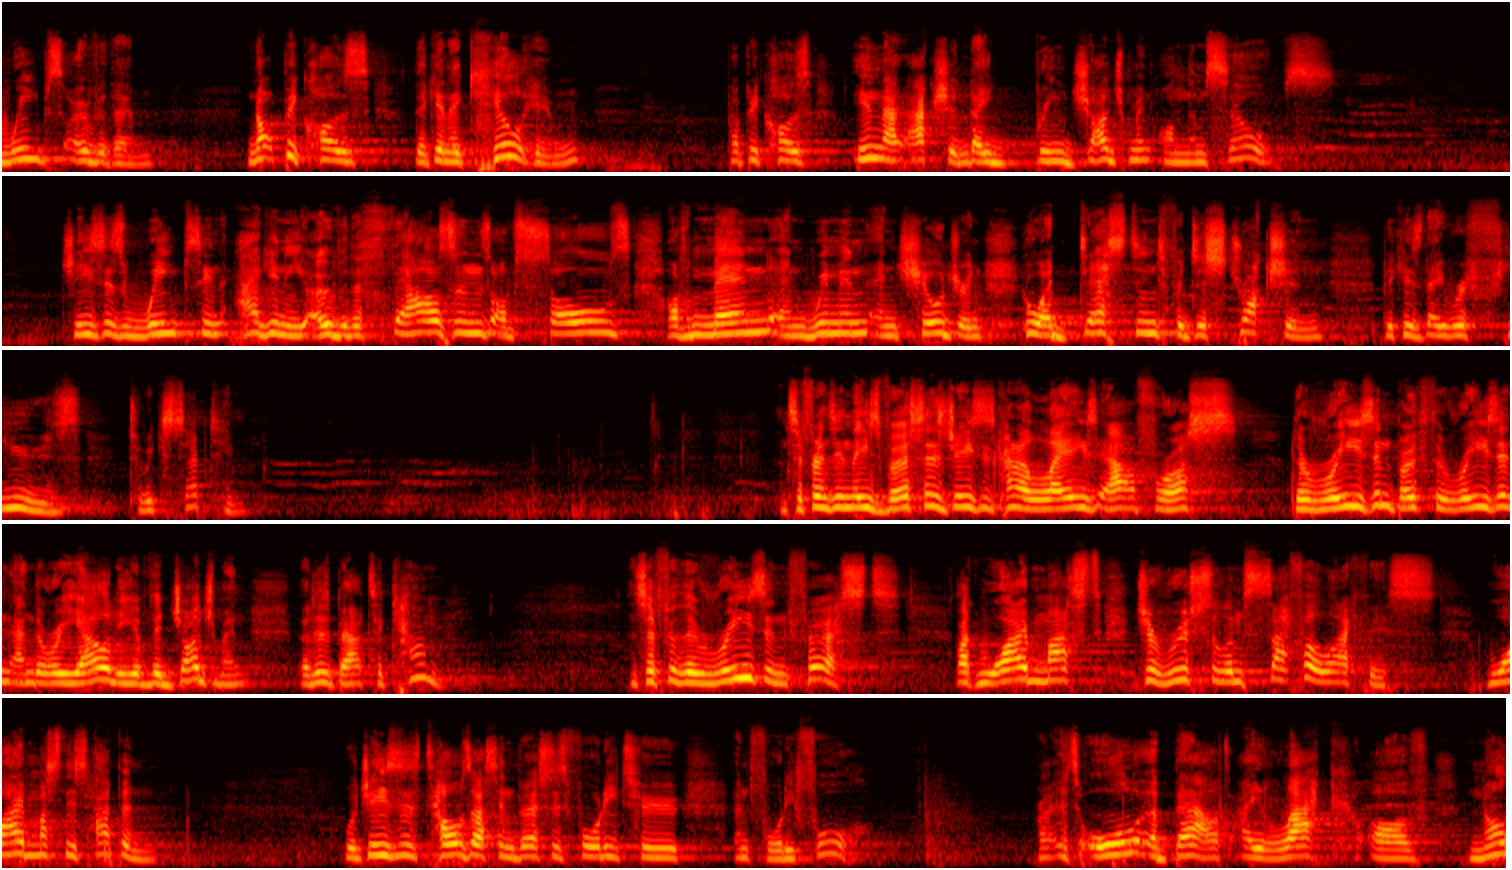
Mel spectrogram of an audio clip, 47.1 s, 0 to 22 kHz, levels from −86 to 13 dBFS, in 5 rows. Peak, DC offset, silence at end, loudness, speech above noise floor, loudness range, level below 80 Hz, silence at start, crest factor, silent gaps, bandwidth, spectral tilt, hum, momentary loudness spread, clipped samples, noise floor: -10 dBFS; under 0.1%; 0 s; -30 LUFS; 37 dB; 8 LU; -66 dBFS; 0 s; 20 dB; none; 13 kHz; -4.5 dB/octave; none; 15 LU; under 0.1%; -66 dBFS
